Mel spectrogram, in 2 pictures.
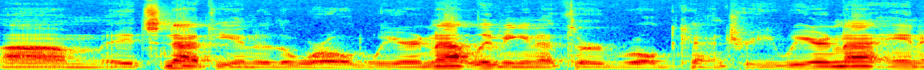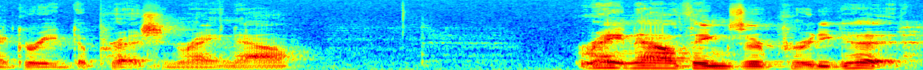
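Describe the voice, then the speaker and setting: Over noticeable background noise and audible room echo, a man with a very deep, low pitch speaks at a moderate pace with ordinary pitch variation. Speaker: homesteading vlogger. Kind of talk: casual vlog monologue. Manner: quiet, soft-spoken.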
